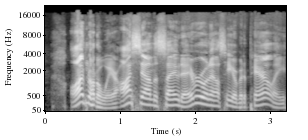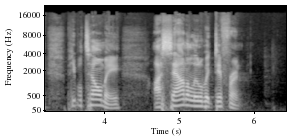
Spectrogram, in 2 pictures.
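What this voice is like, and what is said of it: Canadian-influenced Australian accent. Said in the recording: “I have an accent... Spent some time in Canada when I was young. I was born in Australia... picked up an accent”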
